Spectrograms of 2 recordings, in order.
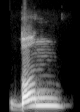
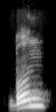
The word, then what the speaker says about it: von: Von se le dice por la F, en realidad la B se pronuncia F en alemán, entonces para que lo vayan teniendo en cuenta.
